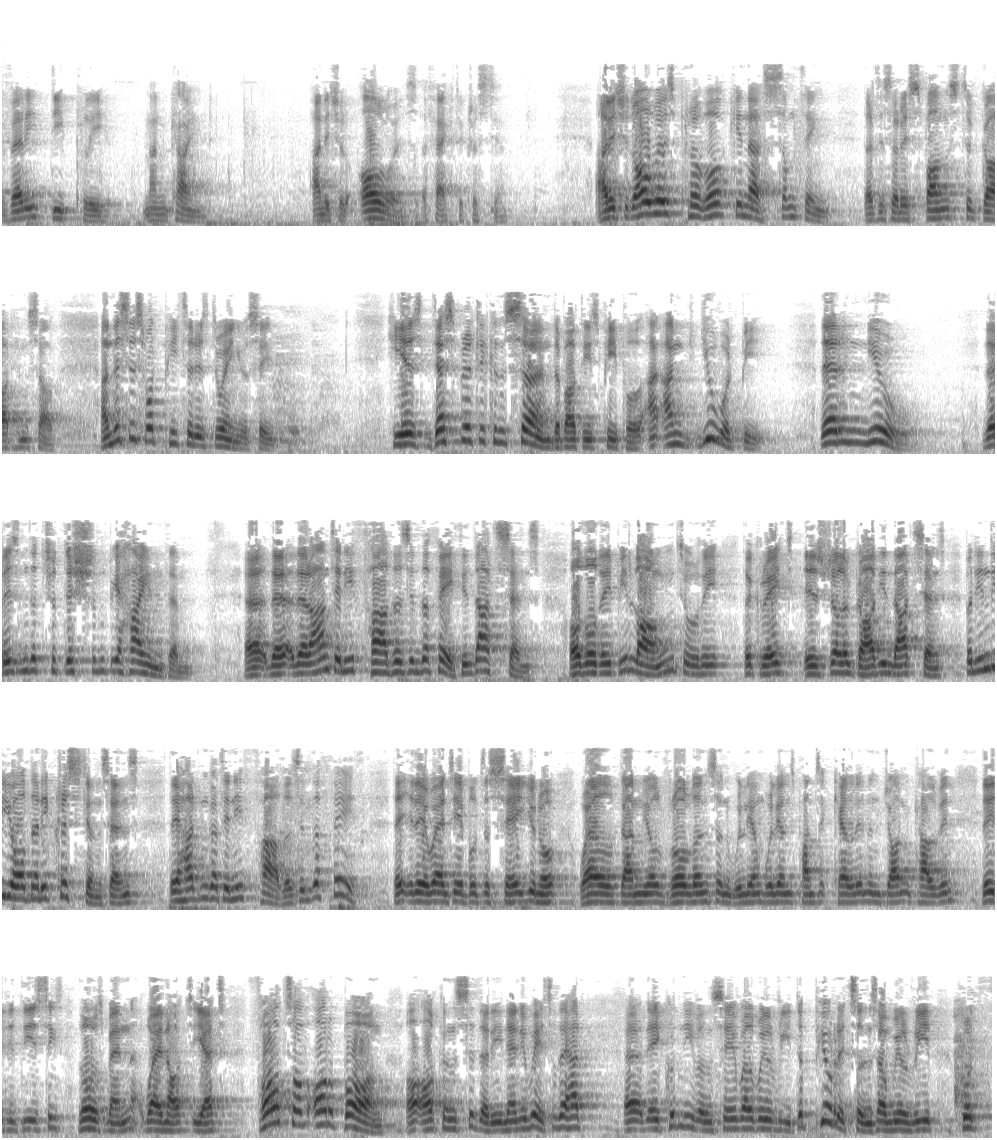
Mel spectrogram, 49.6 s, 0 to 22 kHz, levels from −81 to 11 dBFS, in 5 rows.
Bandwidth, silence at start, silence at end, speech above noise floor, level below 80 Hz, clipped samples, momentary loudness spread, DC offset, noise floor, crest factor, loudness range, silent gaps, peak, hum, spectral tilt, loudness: 7.4 kHz; 0 s; 0 s; 34 dB; -44 dBFS; under 0.1%; 13 LU; under 0.1%; -48 dBFS; 14 dB; 6 LU; none; 0 dBFS; none; -5.5 dB/octave; -15 LUFS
